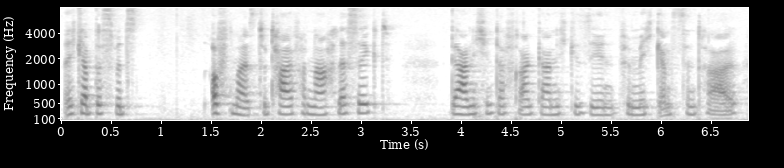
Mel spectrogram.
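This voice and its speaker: Moderate-paced female speech broken by long, frequent pauses. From Germany, Ludwigshafen area (Palatinate). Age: 20s. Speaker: master baker. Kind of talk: casual interview.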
